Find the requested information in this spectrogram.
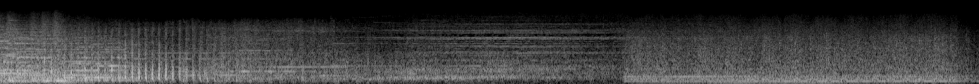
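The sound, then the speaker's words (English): A helicopter circles and then flies away, its rotor throbbing loudest at the start and then fading, after which a weaker, steady engine drone continues to the end. “After circling for a few minutes, the helicopter turns to leave, and Frank ventures out from his cover and watches it apprehensively.”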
